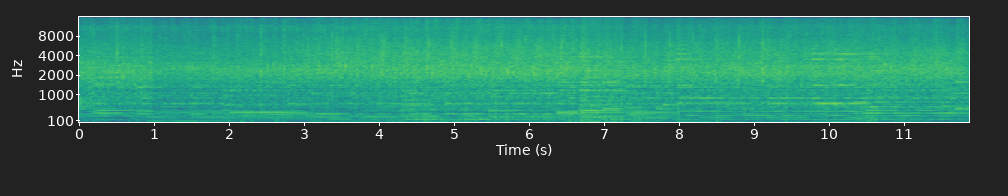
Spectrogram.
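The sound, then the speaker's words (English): A crowd claps continuously to encourage people coming forward, in a dense, steady patter, filling the whole stretch over a sustained backdrop of tonal music, with no voices rising above it. “Keep clapping, brethren.”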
